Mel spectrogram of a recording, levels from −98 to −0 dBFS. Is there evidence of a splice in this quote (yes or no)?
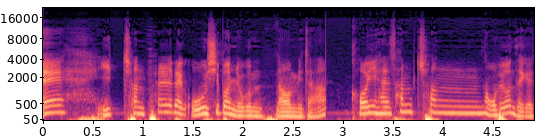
yes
